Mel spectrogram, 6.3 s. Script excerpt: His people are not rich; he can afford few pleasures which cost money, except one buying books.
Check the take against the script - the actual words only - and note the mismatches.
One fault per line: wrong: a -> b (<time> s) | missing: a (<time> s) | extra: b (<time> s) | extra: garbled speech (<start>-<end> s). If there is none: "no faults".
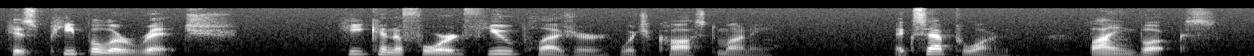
missing: not (0.7 s)
wrong: pleasures -> pleasure (2.6 s)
